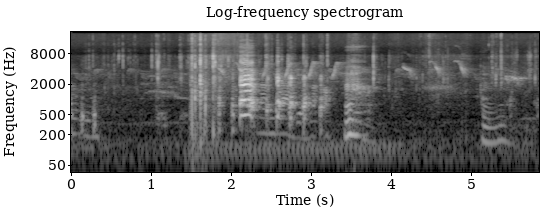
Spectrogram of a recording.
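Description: Chickens fighting squawk and cluck in agitated bursts with a brief flurry of wing flapping, while people talk nearby.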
